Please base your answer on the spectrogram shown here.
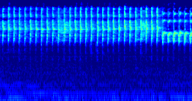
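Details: Lovebird giving a long chattering 'ngekek' trill: a fast, steady run of harsh, high chattering notes that continues unbroken through the whole stretch, with a slight change in tone near the end.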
